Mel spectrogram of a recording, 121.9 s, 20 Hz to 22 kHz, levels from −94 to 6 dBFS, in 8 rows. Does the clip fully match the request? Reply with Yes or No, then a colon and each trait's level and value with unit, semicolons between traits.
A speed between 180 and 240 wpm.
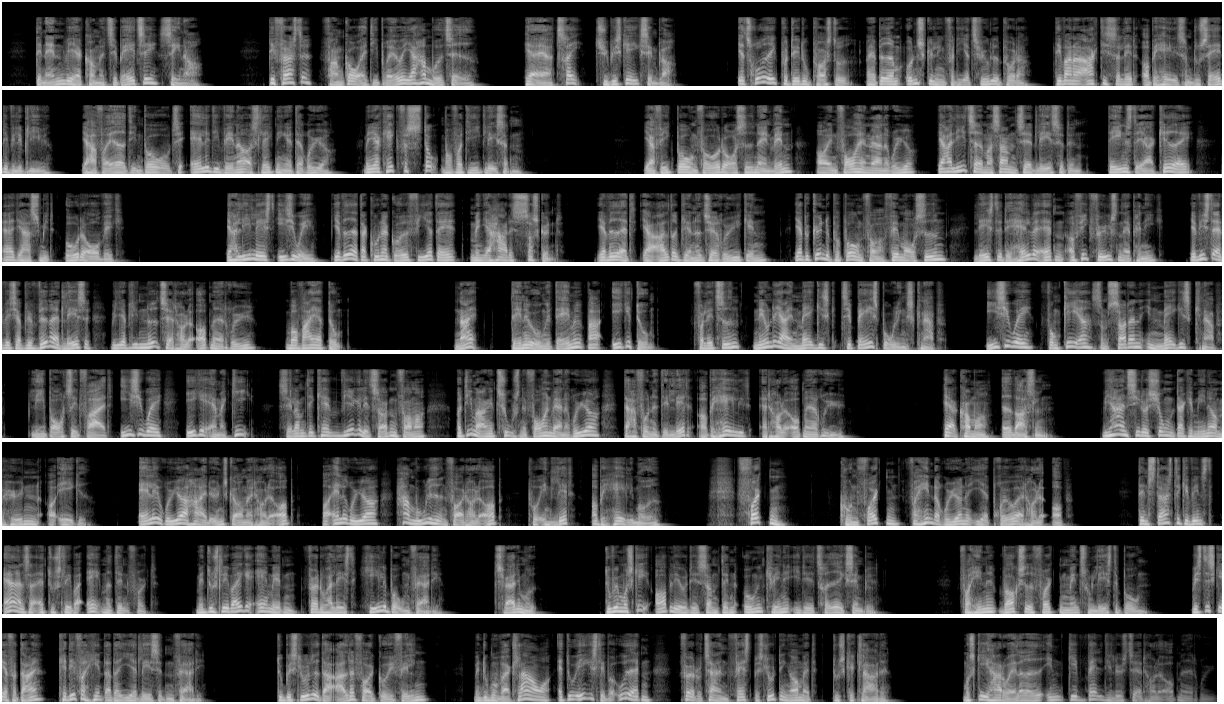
Yes: average, 200 wpm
